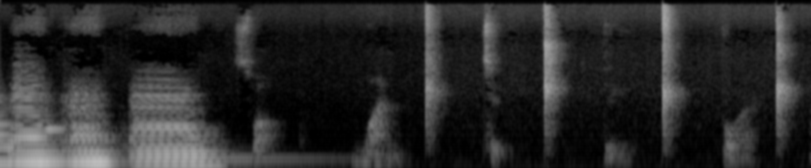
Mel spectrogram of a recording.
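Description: Cello played with the bow: a short phrase of sustained low notes that stops about two seconds in and rings off. Then come four crisp finger snaps, spaced a little over a second apart.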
